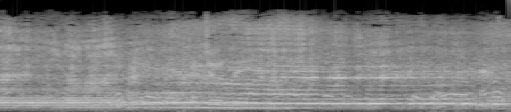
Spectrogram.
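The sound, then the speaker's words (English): A car engine runs loud and steady for several seconds, a rumbling drone with strong low harmonics and a slight rise and fall in pitch as the vehicle goes by. “The different sounds they make, the different vehicles.”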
